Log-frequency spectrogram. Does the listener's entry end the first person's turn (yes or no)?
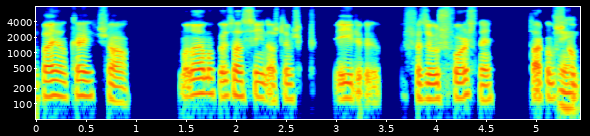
no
